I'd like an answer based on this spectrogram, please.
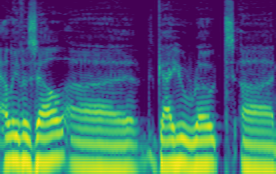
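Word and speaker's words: Elie Wiesel: Ellie Wiselle. Eli Weasel. Oh jeez, what another uh Candace mispronunciation for the books. But yeah, Ellie Viselle, uh guy who wrote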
